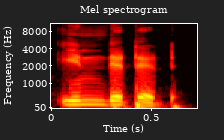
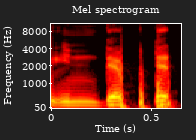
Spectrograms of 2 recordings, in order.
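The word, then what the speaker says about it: indebted: Number 20 দেখো, উই আর ইনডেটেড। উচ্চারণটা কিন্তু ইনডেপ্টেড নয়, ইনডেটেড।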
